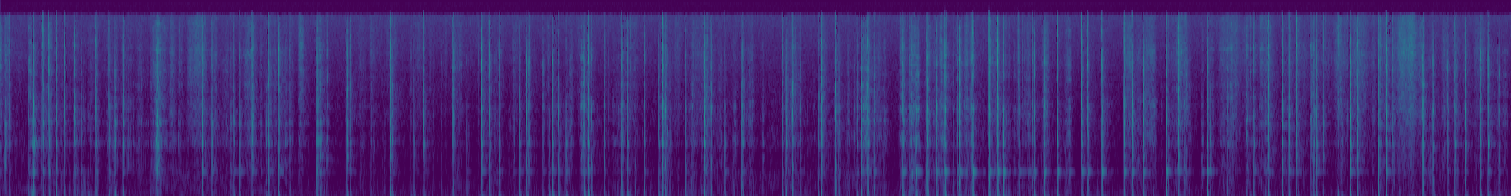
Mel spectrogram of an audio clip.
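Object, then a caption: Cardboard paper towel tube. An empty, hollow brown cardboard paper towel tube is held in the hand beside a furry microphone and worked with fingertips and nails. The result is a dense, continuous run of soft, dull taps, scratches and crinkling of the cardboard, with a hollow, low-heavy tone to each tap.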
